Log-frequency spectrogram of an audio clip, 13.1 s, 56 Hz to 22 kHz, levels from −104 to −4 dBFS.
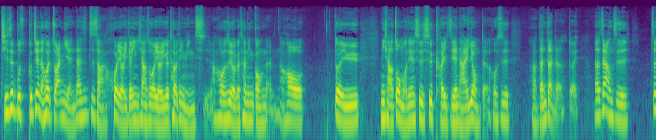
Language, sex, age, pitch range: Chinese, male, 20-39, 120-155 Hz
